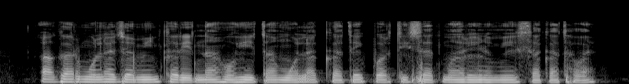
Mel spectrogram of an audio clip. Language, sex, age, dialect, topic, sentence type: Chhattisgarhi, male, 46-50, Western/Budati/Khatahi, banking, question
